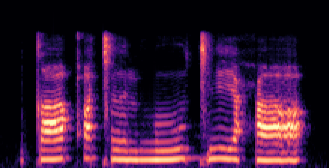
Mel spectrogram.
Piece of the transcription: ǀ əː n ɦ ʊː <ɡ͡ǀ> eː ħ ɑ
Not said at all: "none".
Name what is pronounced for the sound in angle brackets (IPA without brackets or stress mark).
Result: ɡ͡ǀ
